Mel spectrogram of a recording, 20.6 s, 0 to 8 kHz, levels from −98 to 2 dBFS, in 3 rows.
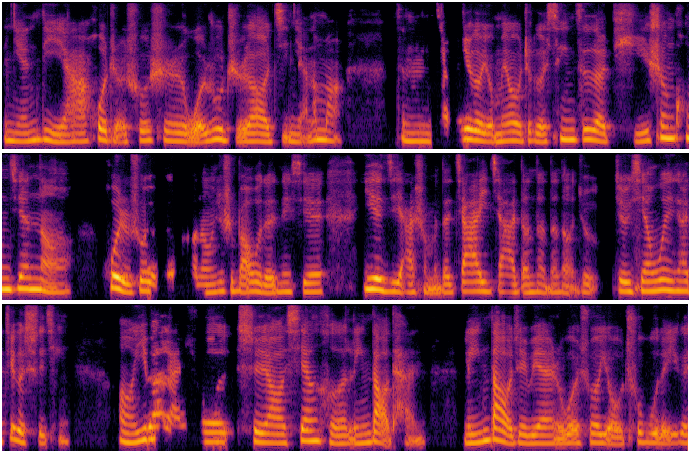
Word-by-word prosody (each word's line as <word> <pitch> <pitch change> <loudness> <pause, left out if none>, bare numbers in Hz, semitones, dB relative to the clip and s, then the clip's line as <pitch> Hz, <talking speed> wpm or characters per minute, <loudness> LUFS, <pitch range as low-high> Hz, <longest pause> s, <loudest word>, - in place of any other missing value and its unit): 年 180 +1 -2
底 185 -6 -1
呀， 155 +2 -4
“或 190 +3 +1
者 170 -4 -6
说 185 +4 -4
是：” 175 -3 -3
我 - - +1
入 195 +6 +2
职 185 - -5
了 165 -2 0
几 150 - -6
年 155 - -6
了 190 - -4
嘛， 195 -2 -1 0.5
咱 205 - -6
们 165 - -2
咱 165 0 -7
们 - - -60
这 210 - +7
个 185 -3 +5
有 160 - 0
没 160 - -2
有 175 -1 0
这 175 - -6
个 155 -3 -2
薪 200 +6 +2
资 200 +1 +1
的 180 -5 +2
提 160 +2 -6
升 225 +2 +4
空 225 +1 +5
间 225 0 +5
呢？ 185 -4 0 0.3
“或 245 - +9
者 175 - +5
说：” 190 +4 0
有 - - +1
没 - - -18
有 - - -8
可 - - -10
能， 165 - -4
就 185 - -4
是 190 0 -4
把 170 -4 -2
我 185 -1 0
的 150 -1 0
那 175 +1 -3
些 175 0 -3 0.4
业 225 -1 +8
绩 180 -2 0
啊 165 -1 -6
什 170 - -8
么 - - -4
的， 160 - -3
加 185 +2 -3
一 185 - +1
加。” 175 -2 -7
等 160 0 -5
等 170 - -7
等 165 - -7
等， 160 -3 -9
就 170 -5 -9
就 190 -2 +1
先 190 +1 0
问 210 0 +4
一 195 - +1
下 190 0 0
这 195 +6 -2
个 205 - +4
事 170 -2 -6
情。 200 +3 -12 0.5
嗯， 185 -4 +1
一 230 - +4
般 250 - +5
来 250 -2 -4 0.3
说， 190 0 0
是 200 - 0
要 175 -2 0
先 210 +5 +2
和 170 -6 -3
领 170 +2 -2
导 195 -2 +1
谈， 220 +1 -9 0.4
领 175 +4 +1
导 225 -7 +3
这 170 +2 -3
边， 165 0 -1
如 80 - -2
果 85 0 0
说 180 - -3
有 175 - -1
初 190 - -6
步 180 0 -1
的 - - -2
一 170 - -5
个 175 -1 -3
180 Hz, 285 characters per minute, -22 LUFS, 165-200 Hz, 0.5 s, 或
